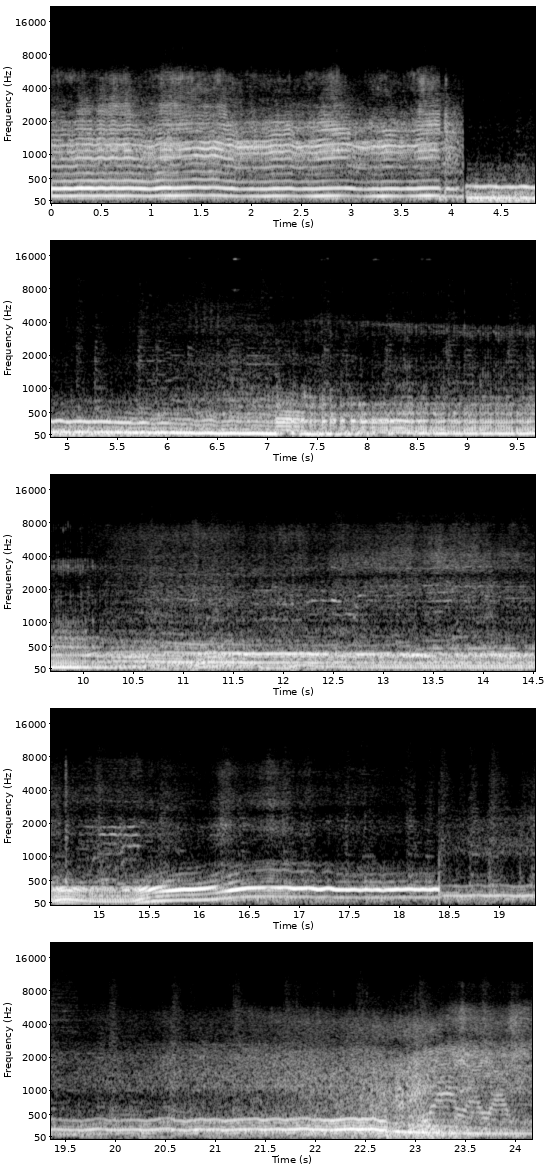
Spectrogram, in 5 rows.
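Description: A Can-Am Maverick X3 XRC Turbo RR side-by-side revs its turbo engine hard off-road, the loud, close note rising and falling in surges with clattering, while people talk nearby.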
